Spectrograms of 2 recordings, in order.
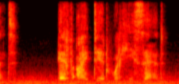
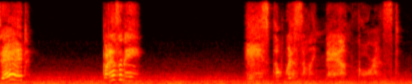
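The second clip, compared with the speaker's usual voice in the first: whispered, pitched very high; 11 semitones higher than usual. A character in a radio drama talks to Forrest about Clive, whispering. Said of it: "Why are you whispering?".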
